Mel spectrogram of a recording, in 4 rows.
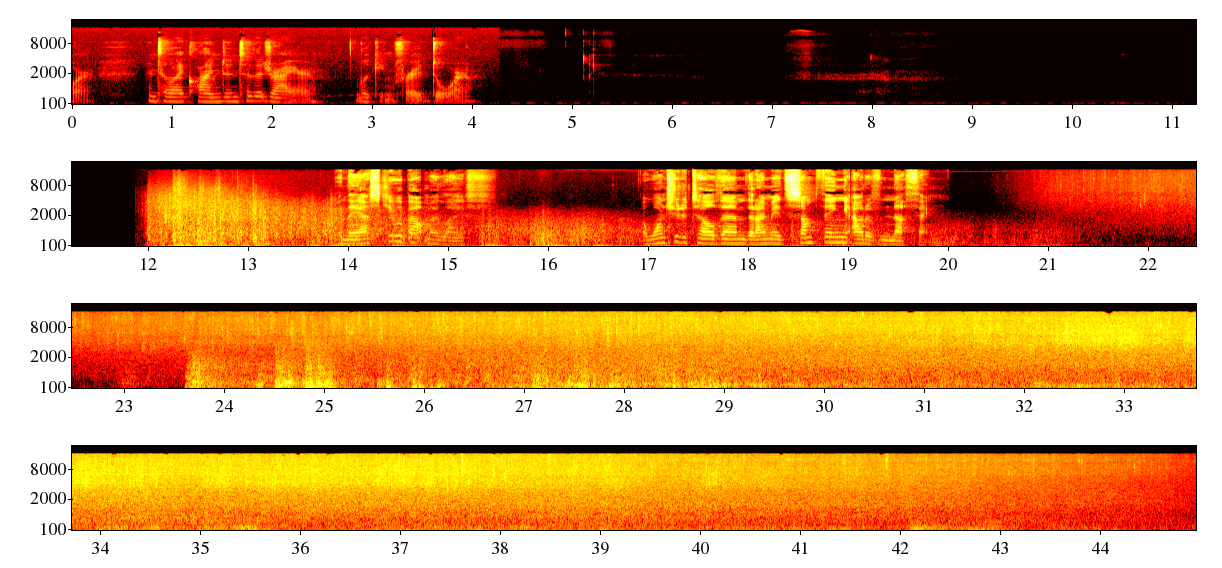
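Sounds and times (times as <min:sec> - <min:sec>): steady rain: 0:11.9 - 0:19.1, 0:20.2 - 0:44.9
thunderclap rumbling: 0:11.9 - 0:44.9.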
